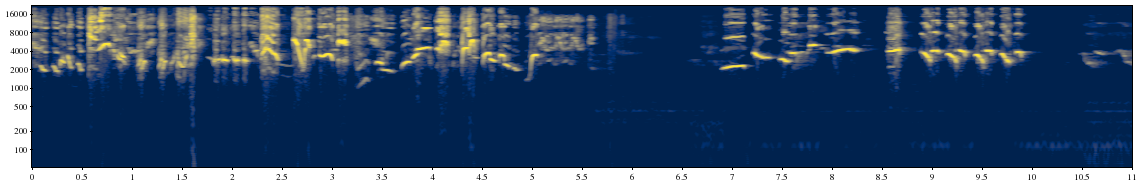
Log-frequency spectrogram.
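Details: Oriental magpie-robin in relaxed song aimed at goading another bird to answer: a rapid run of chattering whistles and chips, a short lull, then clear slurred whistles in a looser rhythm over a low hum.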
